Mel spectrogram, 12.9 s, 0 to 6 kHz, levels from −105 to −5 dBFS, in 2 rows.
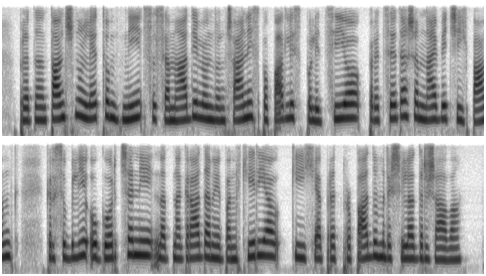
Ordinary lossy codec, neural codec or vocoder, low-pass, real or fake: none; autoencoder, 48 kHz, 32 numbers a frame, DAC-VAE, trained on Japanese speech; 5.4 kHz; fake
